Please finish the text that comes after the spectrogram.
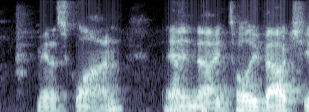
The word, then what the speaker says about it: Manasquan: So by way of introduction, Mike lives in New Jersey in the by the shore, Manasquan. Is that how you pronounce it? Manasquan. Manasquan.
